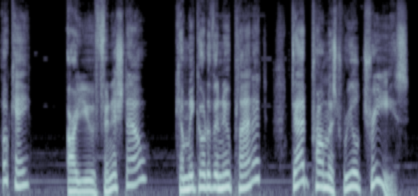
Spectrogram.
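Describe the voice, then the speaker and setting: A man voicing an earnest, blunt little girl in a sci-fi audio story, speaking slowly and seriously. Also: high-pitched, sing-song, no room sound, soft background music, pitched above the performer's own voice. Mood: eager.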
